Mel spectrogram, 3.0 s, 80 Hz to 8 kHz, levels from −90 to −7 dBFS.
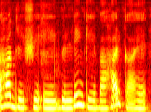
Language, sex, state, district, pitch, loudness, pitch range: Hindi, female, Jharkhand, Ranchi, 200 Hz, -15 LUFS, 190-225 Hz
